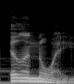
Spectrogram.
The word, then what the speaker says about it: Illinois: I'm sorry I think I'm saying it correctly Illinois don't say the S okay uh her bio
